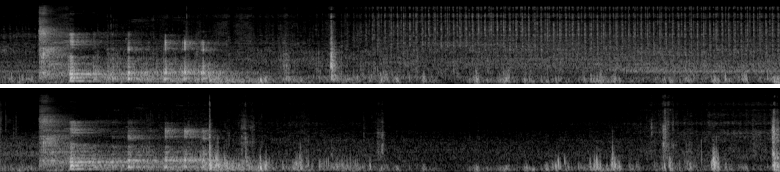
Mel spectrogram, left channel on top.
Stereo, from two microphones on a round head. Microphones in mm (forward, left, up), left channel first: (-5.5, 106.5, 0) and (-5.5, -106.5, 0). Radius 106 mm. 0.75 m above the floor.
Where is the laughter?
50° left (ahead or behind), 1.0 m.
